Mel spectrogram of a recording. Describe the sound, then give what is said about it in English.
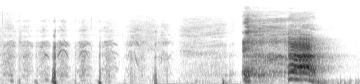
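A loud fit of coughing and throat clearing: several short, raspy clearing sounds, then a harsh, heavy cough burst near the end, with no talking. “Anyway, I am coughing less.”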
